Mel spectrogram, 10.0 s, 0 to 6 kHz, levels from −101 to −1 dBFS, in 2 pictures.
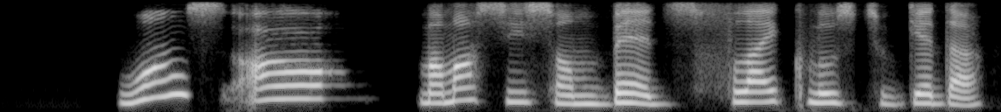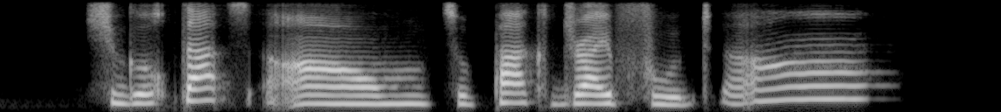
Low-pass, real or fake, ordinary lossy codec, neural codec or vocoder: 5.4 kHz; fake; none; codec, 16 kHz in and 24 kHz out, 0.9 kbps, LongCat-Audio-Codec, four codebook decoder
